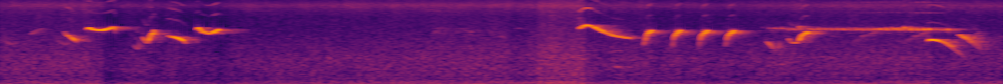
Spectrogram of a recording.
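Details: Bursting 'tembakan' song of an ashy tailorbird, a training song for magpie-robins and young tailorbirds: a run of four sharp high whistled notes, a pause, then a faster string of rising whistles ending in a level trill.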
